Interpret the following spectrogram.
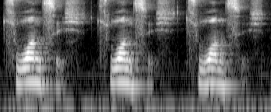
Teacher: In Austria it's softer, and actually they add a little O in the word and they say 20, 20, 20.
